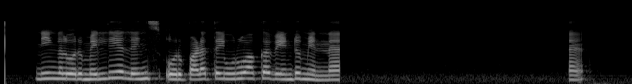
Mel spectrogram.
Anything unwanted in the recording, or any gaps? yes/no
no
